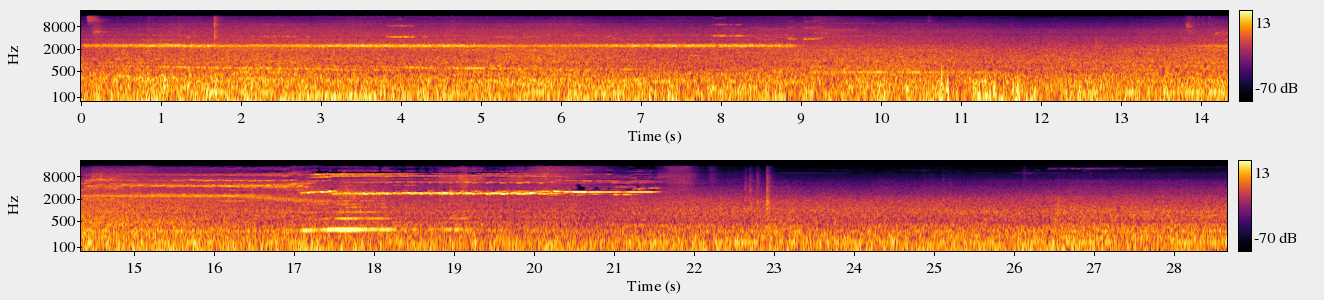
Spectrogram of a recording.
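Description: Electric passenger train moving through the station with a steady high-pitched wheel squeal and a lower whine slowly falling in pitch. About two-thirds through it turns louder, with several squealing tones that cut off suddenly.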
